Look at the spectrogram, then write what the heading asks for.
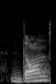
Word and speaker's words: don't: Life botles don't always go. La t, si pronunciáramos la palabra don't, debe sonar la t, pero cuando va más corrido, simplemente decimos don, don don't.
